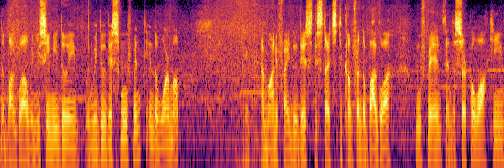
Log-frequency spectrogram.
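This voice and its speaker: In a Hawaiian accent, a man talks at a moderate pace and a fairly low pitch. His intonation is fairly even, and the background noise is noticeable. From Hawaii (Hilo, Big Island). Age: 60s. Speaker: tai chi instructor. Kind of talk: casual talk about his background. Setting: video call. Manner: relaxed, halting with fillers.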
